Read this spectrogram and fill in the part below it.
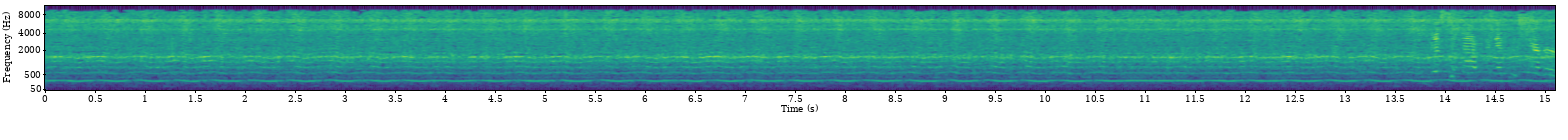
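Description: A blender running at its highest speed mixes vegan eggnog with sugar, a loud, steady whirring motor drone with a wavering pitch that continues for about fifteen seconds.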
